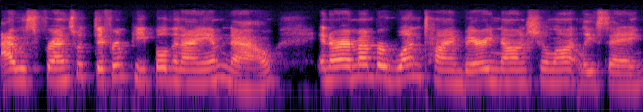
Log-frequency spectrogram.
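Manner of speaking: ordinary delivery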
